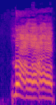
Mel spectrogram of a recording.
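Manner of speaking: high, short goofy giggle; rippling cartoon chuckle; laugh at own pun.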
